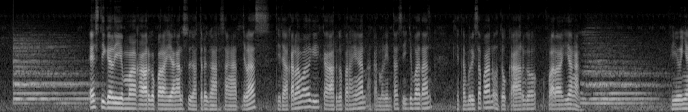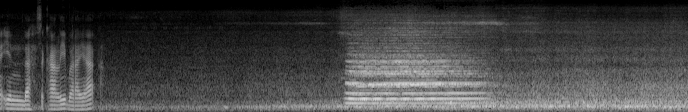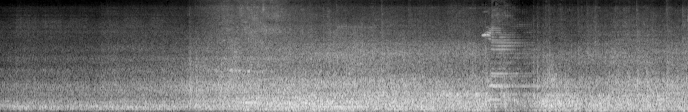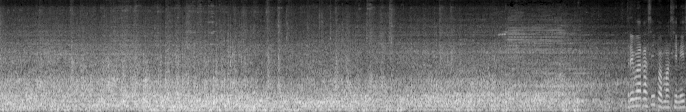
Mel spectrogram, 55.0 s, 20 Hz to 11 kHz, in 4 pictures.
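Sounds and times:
train rumbling past: 0.0s - 8.7s, 15.4s - 55.0s
train air horn: 0.3s - 2.0s, 11.6s - 13.4s, 20.6s - 23.8s, 37.2s - 38.4s
wheels clacking over rail joints: 38.2s - 51.4s.

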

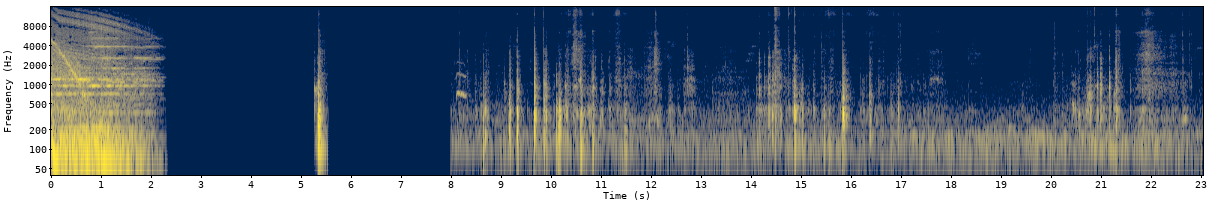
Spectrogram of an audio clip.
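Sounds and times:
hands handling cardboard box: 8.1s - 13.1s, 14.0s - 18.0s, 20.1s - 23.0s.

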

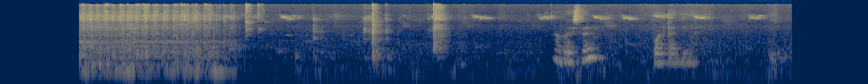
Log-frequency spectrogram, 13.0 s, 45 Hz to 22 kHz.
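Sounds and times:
sewing machine running: 1.2s - 3.6s.

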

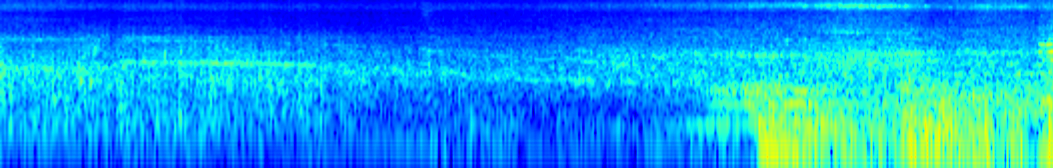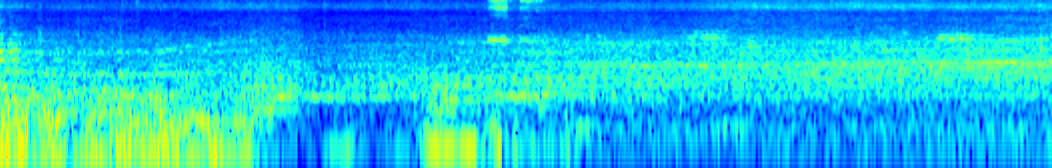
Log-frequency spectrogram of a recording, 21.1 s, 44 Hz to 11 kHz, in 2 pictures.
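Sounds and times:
highway traffic rumble: 0.0s - 21.0s
short horn tone: 7.2s - 13.4s, 15.3s - 16.0s.

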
